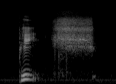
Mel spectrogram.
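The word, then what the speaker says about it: Pietsch: So there's a lady, Brittany Peach. Okay. Pronounced the wrong way. I mean, you'd think Peach would be P-E-A-C-H, but that's P-I-E-T-S-C-H.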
